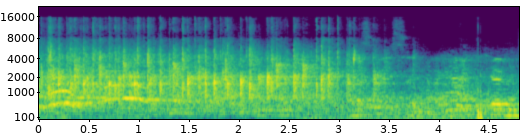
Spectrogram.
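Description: A small crowd applauds with brisk clapping.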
